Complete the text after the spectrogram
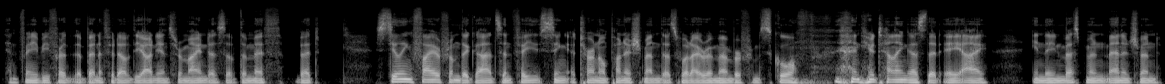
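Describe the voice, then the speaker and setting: Man with Polish accent, low gravelly voice, dry sound, eager podcast host. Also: dry recording. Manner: eager, enthusiastic questioning. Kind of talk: interview hosting.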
